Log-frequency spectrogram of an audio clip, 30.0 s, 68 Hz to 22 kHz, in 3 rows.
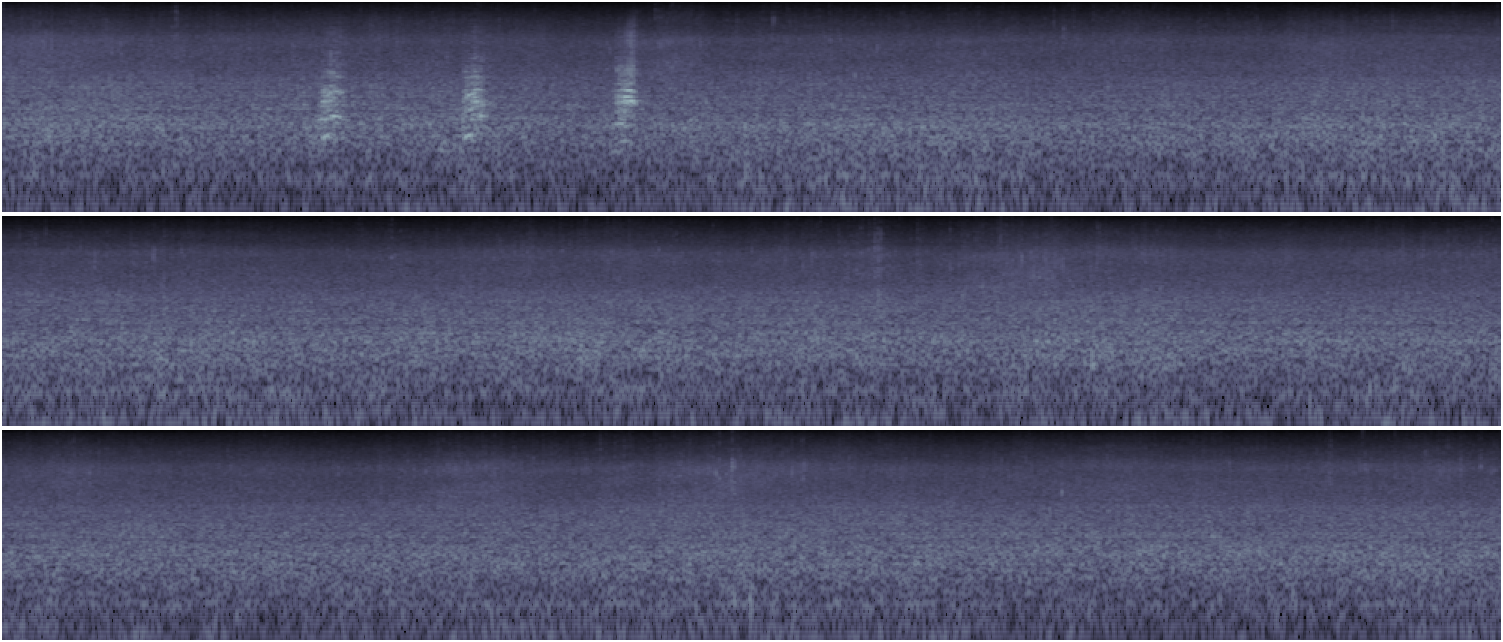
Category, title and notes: Soundscapes > Nature
WATRSurf-Gulf of Mexico Predawn at West Beach Pass, surf, herons, wind, 415AM QCF Gulf Shores Alabama Zoom F3 with Matched Rode M5
Predawn at West Beach Pass, Gulf Shores, Alabama - breaking surf, Gulf of Mexico, waves, heron, rushing water, 4:15AM.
